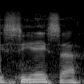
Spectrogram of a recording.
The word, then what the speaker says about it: Nicieza: He was created by Fabian Nicieza. – That's his name. I looked up how to pronounce it, and you said it exactly. – Really? – Yeah. – I never looked it up. – Nicieza, yeah.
